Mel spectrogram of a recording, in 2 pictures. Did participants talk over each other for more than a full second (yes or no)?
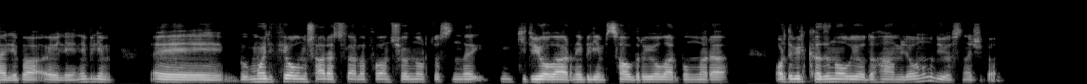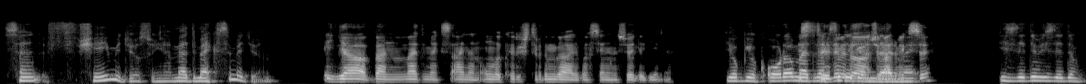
yes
